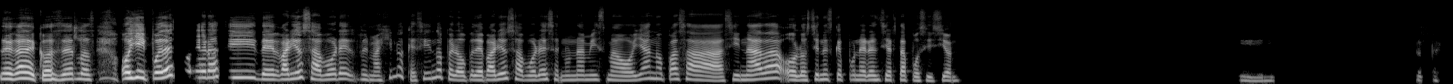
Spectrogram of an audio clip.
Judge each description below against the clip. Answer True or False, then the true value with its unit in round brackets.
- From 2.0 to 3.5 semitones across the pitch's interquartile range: False (4.1 semitones)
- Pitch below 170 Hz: False (225 Hz)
